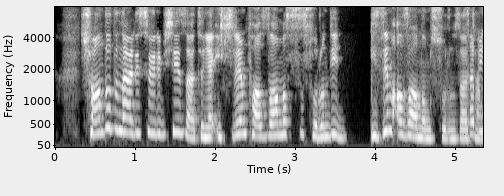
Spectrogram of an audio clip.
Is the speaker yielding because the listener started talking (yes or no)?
yes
